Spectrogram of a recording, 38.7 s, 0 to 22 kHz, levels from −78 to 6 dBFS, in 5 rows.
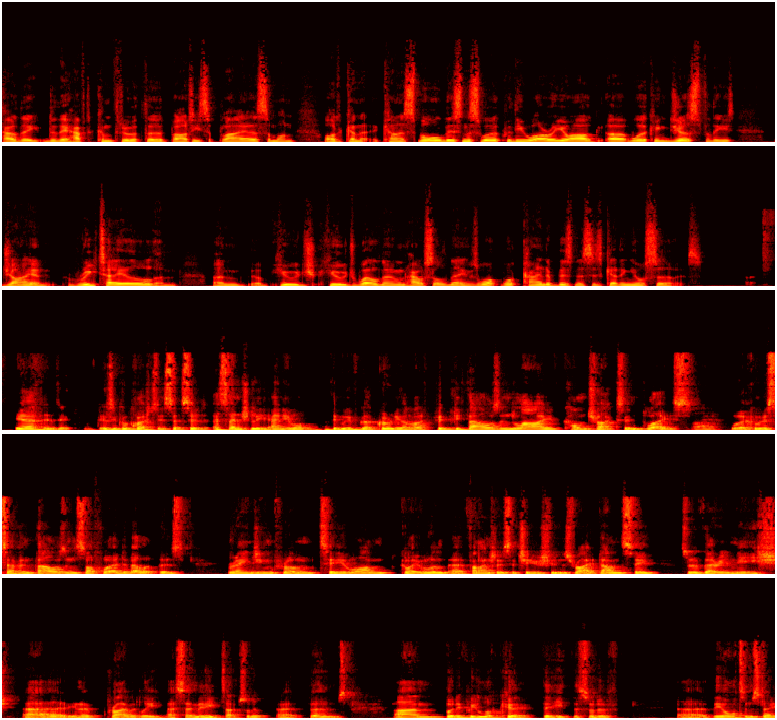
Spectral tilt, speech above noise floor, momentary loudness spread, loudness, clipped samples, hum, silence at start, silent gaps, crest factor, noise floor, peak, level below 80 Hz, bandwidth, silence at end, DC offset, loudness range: -6 dB/octave; 38 dB; 8 LU; -25 LUFS; under 0.1%; none; 0 s; none; 18 dB; -62 dBFS; -8 dBFS; -56 dBFS; 13.5 kHz; 0 s; under 0.1%; 3 LU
